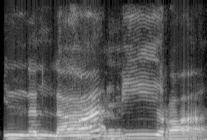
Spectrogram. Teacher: रा मोटी रहेगी, खा मोटा रहेगा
